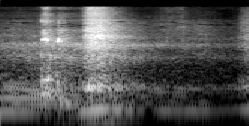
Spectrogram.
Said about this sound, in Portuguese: Esperar essa moto passar.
